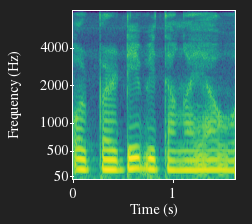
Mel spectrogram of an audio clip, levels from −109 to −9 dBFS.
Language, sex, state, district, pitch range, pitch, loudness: Hindi, female, Arunachal Pradesh, Papum Pare, 170-180 Hz, 175 Hz, -14 LUFS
